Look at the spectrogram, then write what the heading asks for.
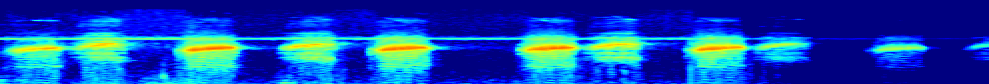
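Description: A frog croaks in a regular series of about ten short, bright, nasal calls with brief gaps between them, some louder than others, heard alone with no other sound.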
